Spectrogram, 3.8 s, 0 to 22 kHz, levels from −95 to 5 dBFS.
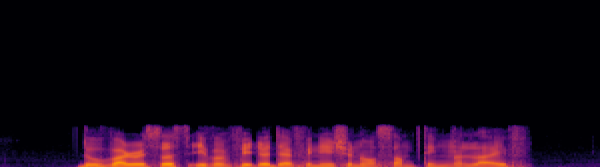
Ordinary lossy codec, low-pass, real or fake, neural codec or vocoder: none; 5.4 kHz; real; none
